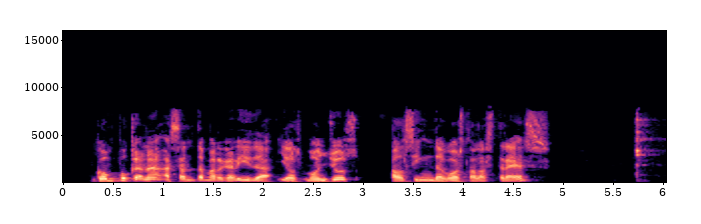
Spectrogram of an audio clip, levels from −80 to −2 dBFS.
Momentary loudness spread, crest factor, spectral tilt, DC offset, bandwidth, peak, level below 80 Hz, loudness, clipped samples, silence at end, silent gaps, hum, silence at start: 10 LU; 16 dB; -4 dB/octave; under 0.1%; 8 kHz; -2 dBFS; -60 dBFS; -17 LUFS; under 0.1%; 0.2 s; 5.00-5.07 s, 5.36-5.40 s; none; 0.35 s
